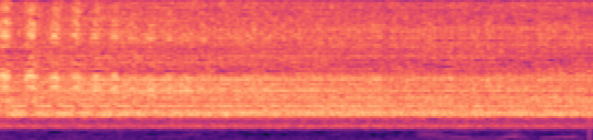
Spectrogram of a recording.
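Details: Only one cicada visible yet calling very loudly in summer in Vietnam; a dense, steady shrill buzz with a brief pulsing start, and a man's voice speaking quietly near the end.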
